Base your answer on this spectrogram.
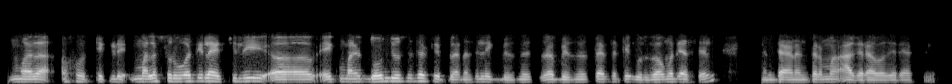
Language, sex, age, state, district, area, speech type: Marathi, male, 30-45, Maharashtra, Pune, urban, conversation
